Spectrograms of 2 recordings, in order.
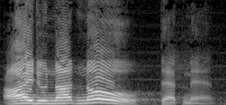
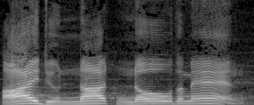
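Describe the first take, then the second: First: Slow, loud sworn denial; emphatic slow denial. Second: Slow, deliberate denial with an oath; slow sworn denial. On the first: Peter denying his Lord before all, slow and loud. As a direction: bang out each word of the denial. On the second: Peter swearing an oath to the servants, slow and deliberate. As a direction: swear it word by word. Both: Acted. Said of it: "denied with an oath".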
